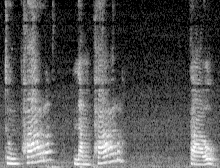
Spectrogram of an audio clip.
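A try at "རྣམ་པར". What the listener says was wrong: Alors, le par, c'est pas un expiré. Mais c'est ton par, ton pas. C'est un pas. C'est pas pas, c'est pas.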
